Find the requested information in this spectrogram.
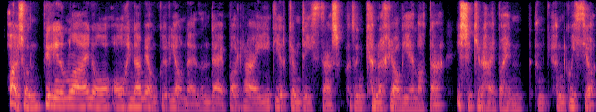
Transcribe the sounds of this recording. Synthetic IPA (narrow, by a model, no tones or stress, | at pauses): ɔjsɔnbɪlˠinəmlˠaːjnɔːɦɪnamɛwnɡwɪɾjɔnɛðəndɛbɔrajdirɡəmdejθasdənkʰənrəχjɔlˠiɛlˠɔd̥aɪsɪkʰɪrhajbɔɦɪnənənɡwejθjɔ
